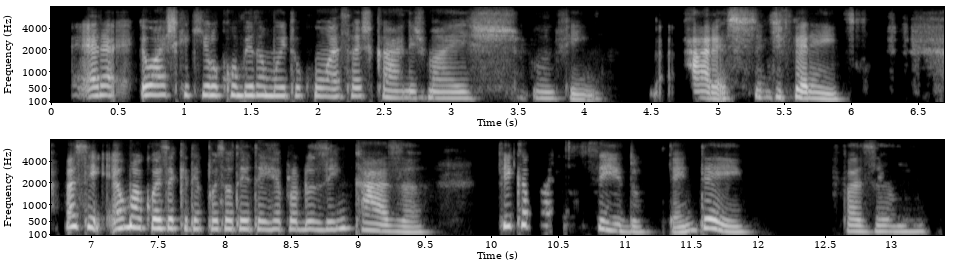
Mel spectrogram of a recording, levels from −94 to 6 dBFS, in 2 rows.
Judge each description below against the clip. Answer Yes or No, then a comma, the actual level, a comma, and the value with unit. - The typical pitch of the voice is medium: No, high, 240 Hz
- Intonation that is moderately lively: No, wide, 6.7 semitones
